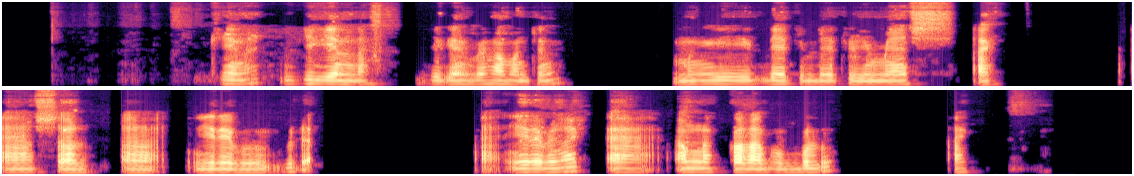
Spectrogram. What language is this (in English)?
Wolof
